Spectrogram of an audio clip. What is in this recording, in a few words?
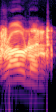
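"Roland", English; UK; AirDefence; DCS; Allied Flight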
